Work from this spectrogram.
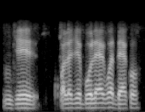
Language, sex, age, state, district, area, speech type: Bengali, male, 18-30, West Bengal, North 24 Parganas, urban, conversation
